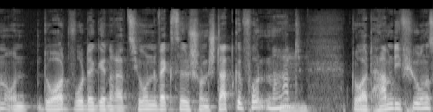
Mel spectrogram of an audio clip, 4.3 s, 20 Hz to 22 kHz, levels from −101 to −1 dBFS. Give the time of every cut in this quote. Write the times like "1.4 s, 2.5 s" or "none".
none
